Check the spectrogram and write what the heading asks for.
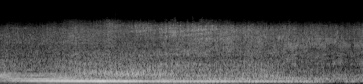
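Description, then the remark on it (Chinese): A small propeller airplane, flown by a wanted fugitive escaping after taking off over police cars, drones steadily and loudly, a low buzzing hum with a rough, whirring prop noise that swells slightly and then eases off. No one speaks. “被通缉的逃犯，竟然驾着飞机逃跑，甚至惊动了自卫队，出动了军用机。”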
